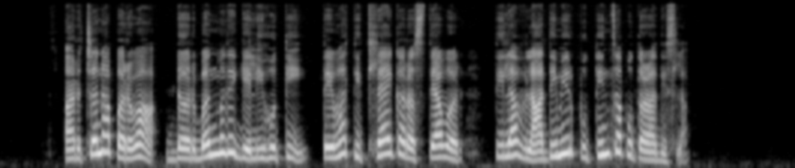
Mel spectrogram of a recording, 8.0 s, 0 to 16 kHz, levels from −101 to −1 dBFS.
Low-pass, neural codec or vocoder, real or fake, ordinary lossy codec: 14.4 kHz; none; real; none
